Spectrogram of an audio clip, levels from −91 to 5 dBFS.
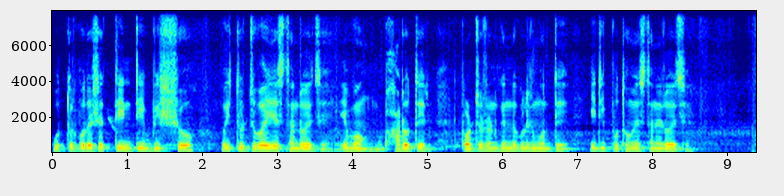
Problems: none marked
